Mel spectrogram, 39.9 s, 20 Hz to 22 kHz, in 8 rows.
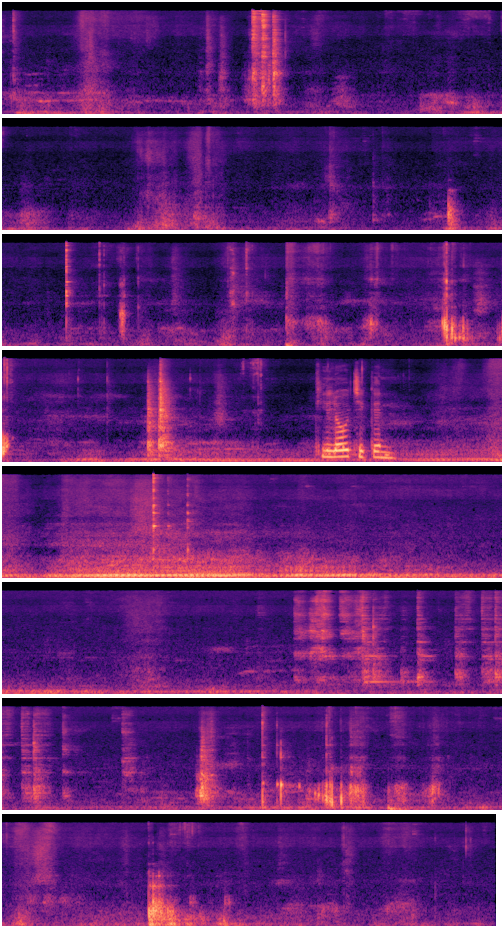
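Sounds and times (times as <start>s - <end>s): spoon clinking on steel pots: 21.5s - 22.1s, 27.9s - 33.5s.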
